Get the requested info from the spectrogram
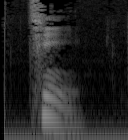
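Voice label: "tshi~2", Teochew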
